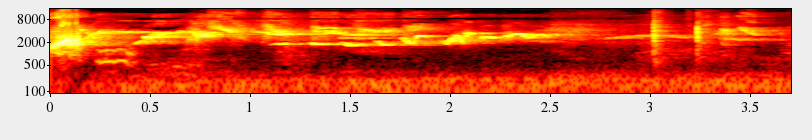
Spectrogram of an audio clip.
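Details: White-rumped shama song played to lure other shamas into singing: a long, varied run of warbled and whistled notes slowly sliding downward, with a few sharp clicks near the end.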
